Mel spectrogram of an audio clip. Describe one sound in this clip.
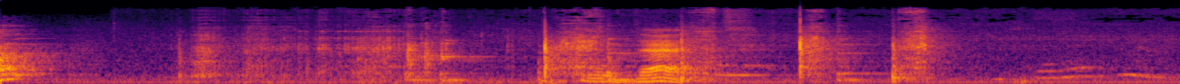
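Chopped onion is scraped off a board into a pot.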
